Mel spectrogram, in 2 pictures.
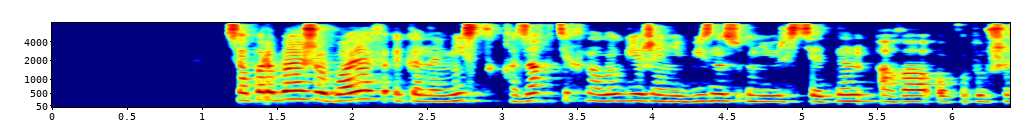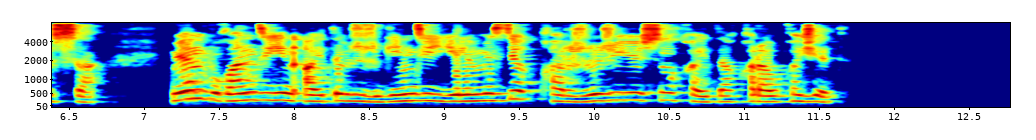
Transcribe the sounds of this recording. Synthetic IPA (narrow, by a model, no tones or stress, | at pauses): sɑpɑɾbɑjʒo̞bɑje̞fe̞ko̞no̞mʲijst̪qʰɑzɑqt̪ʰʲe̞χno̞lˠo̞ɡʲijaʒæne̞bʲijzne̞sunʲijvʲe̞rsijt̪ʲe̞t̪ɪnɪŋɑʁɑwʔo̞qət̪uʃəsə | me̞nbʊʁɑnd̪e̞jɪnɑjt̪əpʒʏɾɡʲe̞nd̪e̞je̞lɪmɪzd̪e̞qʰɑɾʒəʒʏje̞sɪɴqʰɑjt̪ɑqʰɑɾɑwqʰɑʒe̞t̪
